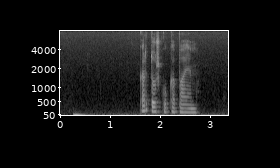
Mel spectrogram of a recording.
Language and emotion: Russian, neutral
